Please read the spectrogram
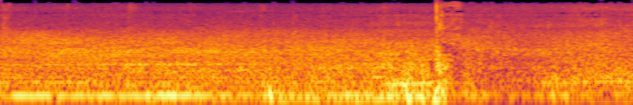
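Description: Road traffic on a busy street: a steady low rumble of passing cars, with a single sharp click a little past four seconds in.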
